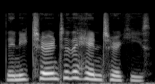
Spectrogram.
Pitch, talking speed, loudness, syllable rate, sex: 230 Hz, 270 wpm, -16 LUFS, 6.4 syllables/s, female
